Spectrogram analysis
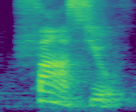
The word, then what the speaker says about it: fácil: Fácil, paroxítona, the stressed syllable is before last, termina em L, então, fácil, acento.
